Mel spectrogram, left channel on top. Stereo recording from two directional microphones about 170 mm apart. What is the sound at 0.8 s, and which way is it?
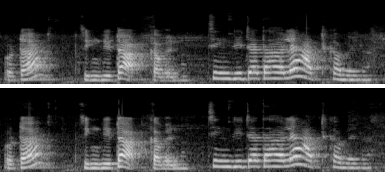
Speech, 65° right (ahead or behind).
